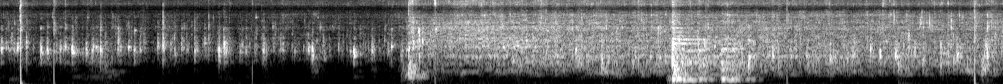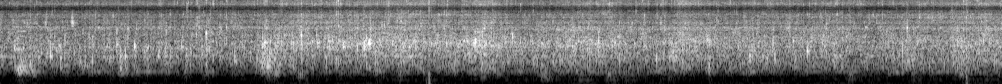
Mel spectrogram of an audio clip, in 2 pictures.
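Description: Chicken pieces frying in hot oil in a pan, a steady close sizzle that swells sharply after a couple of seconds and continues with faint stirring clicks.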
